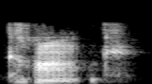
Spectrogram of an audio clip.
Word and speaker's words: conch: calling it conch, but it's actually conch, as I was corrected Oh, is it several times.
